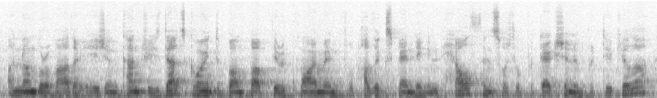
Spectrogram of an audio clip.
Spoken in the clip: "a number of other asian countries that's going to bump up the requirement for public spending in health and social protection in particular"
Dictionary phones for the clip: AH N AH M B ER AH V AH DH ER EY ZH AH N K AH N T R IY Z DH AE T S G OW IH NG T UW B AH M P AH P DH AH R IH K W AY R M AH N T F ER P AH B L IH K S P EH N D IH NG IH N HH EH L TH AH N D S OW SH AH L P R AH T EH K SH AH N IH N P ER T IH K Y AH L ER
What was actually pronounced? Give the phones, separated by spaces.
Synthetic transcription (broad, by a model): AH N AH M B ER AH V AH DH ER EY ZH AH N K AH N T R IY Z DH AE T S G OW IH NG T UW B AH M P AH P DH AH R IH K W AY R M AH N T F ER P AH B L IH K S P EH N D IH NG IH N HH EH L TH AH N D S OW SH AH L P R AH T EH K SH AH N IH N P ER T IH K Y L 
